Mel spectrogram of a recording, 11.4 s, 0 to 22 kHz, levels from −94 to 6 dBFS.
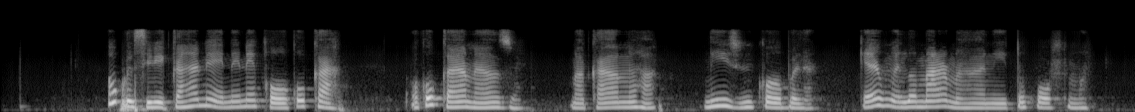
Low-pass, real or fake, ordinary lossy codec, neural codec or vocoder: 7.2 kHz; fake; none; codec, 16 kHz, 1 kbps, X-Codec, HuBERT features, trained on balanced general audio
